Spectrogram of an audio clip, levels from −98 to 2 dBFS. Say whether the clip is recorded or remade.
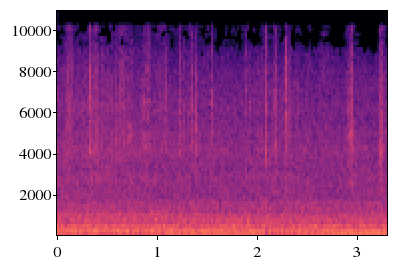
recorded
